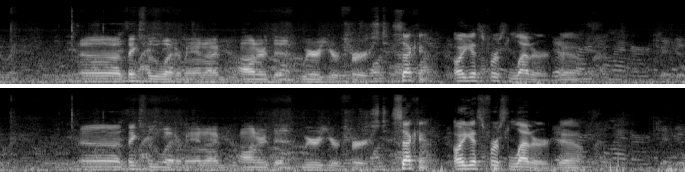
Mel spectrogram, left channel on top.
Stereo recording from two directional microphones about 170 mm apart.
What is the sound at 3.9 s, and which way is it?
A man's voice, 90° right.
